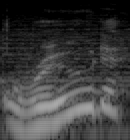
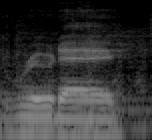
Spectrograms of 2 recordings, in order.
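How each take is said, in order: First: The name is said as one plain syllable. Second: The name ends with an added accented e sound. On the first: "is it rude? Is that how you say it" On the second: "a chicken on the e, so it's like rude a"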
